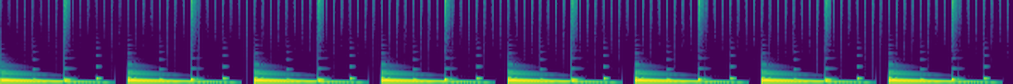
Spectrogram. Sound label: beat cocek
